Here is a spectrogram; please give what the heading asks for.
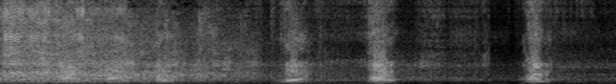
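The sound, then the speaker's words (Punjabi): A dog barks: several softer yips come first, then three loud, sharp barks spaced out with short gaps, standing clear with no talk over them. “Wow कितना प्यारा doggy है।”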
